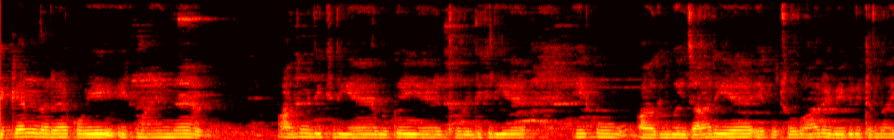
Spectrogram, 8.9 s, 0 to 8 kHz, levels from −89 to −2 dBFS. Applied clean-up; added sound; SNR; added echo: none; none; none; reverberation time 0.8 s.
